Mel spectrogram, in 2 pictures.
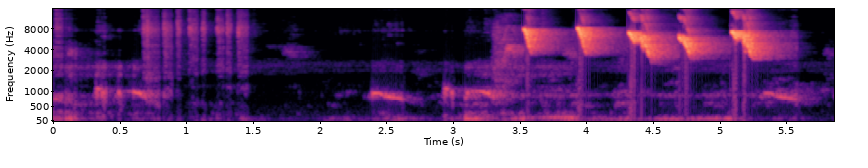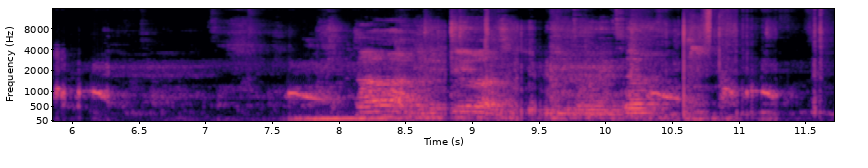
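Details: Saffron finch recorded live without cuts to warm up a bird: scattered soft whistles, then five loud, high, descending buzzy notes in quick rhythm, more soft whistles, and later a busy stretch of mixed chatter over a low hum.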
